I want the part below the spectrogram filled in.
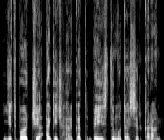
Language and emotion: Kashmiri, neutral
